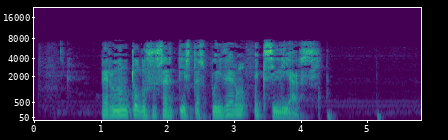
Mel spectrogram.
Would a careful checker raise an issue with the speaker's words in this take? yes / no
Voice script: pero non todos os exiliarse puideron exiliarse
yes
